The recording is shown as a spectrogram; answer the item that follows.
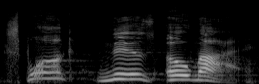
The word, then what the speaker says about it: splanchnizomai: And if you're taking notes, splanknizomai is spelled S-P-L-A-N-C-H. N-I-Z-O-M-A-I, splanknizomai is how it's pronounced.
